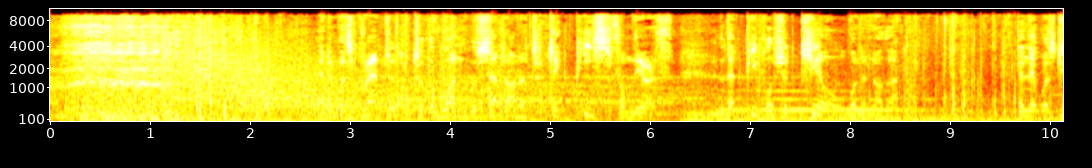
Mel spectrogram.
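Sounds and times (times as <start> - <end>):
horse whinnying: 0.0 - 1.5
horse hooves clip-clopping: 0.6 - 10.1
speech: 3.3 - 9.0, 9.7 - 10.1.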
